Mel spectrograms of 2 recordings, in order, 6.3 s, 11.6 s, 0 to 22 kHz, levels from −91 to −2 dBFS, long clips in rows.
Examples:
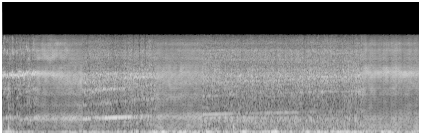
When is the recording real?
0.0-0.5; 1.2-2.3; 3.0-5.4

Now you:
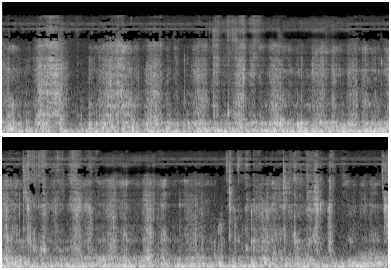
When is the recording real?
0.0-3.2; 5.2-7.3; 8.1-11.6

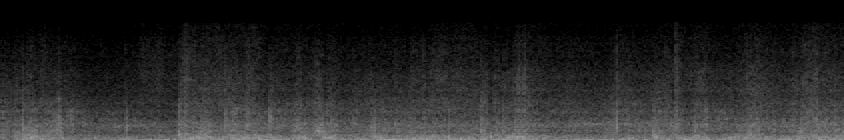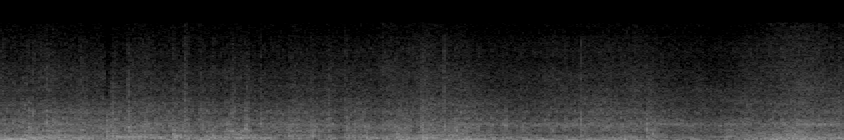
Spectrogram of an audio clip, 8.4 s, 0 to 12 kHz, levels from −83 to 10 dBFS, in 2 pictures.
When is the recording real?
none

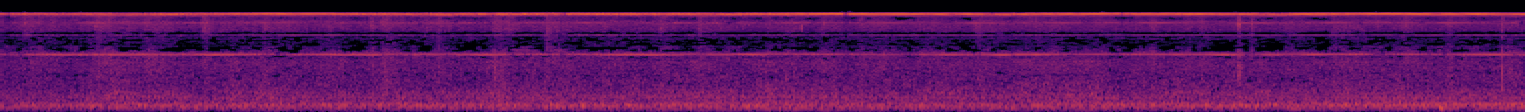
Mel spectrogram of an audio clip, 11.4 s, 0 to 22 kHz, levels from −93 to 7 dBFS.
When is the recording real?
0.6-1.0; 1.9-2.5; 6.1-11.4

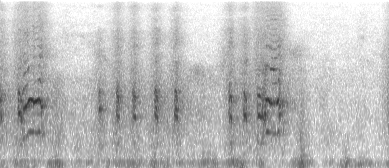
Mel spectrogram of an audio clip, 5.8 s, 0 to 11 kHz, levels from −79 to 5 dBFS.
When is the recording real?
0.0-2.8

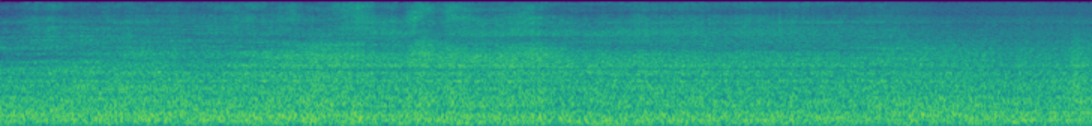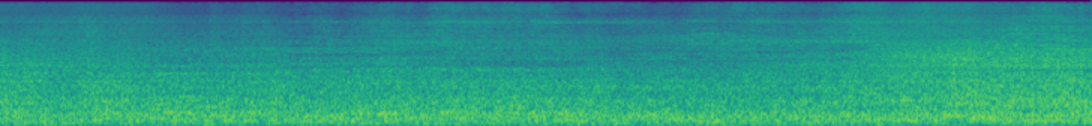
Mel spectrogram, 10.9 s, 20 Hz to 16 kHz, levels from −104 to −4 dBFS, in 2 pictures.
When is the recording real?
0.0-4.5; 6.9-9.8; 10.5-10.9

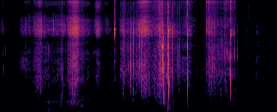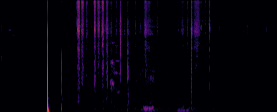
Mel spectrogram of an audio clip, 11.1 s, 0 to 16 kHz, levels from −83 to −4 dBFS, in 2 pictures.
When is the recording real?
0.0-1.0; 3.0-11.1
